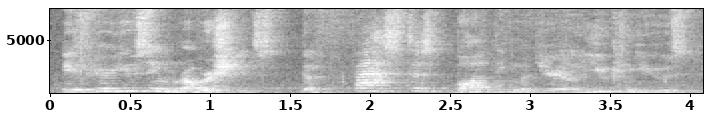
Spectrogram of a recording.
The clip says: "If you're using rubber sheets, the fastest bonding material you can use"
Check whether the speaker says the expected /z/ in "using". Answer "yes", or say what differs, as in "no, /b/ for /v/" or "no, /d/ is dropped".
yes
